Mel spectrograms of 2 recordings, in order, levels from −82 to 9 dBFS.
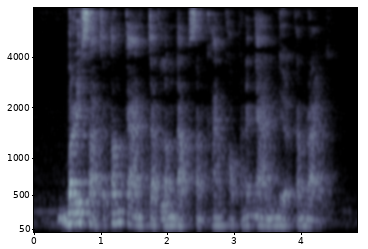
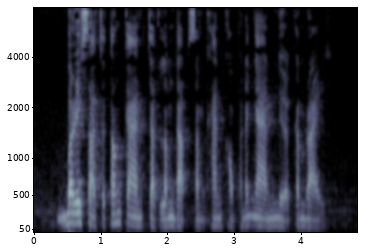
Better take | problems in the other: second | room echo; dies away in 0.5 s

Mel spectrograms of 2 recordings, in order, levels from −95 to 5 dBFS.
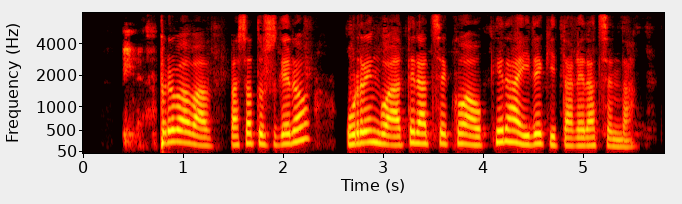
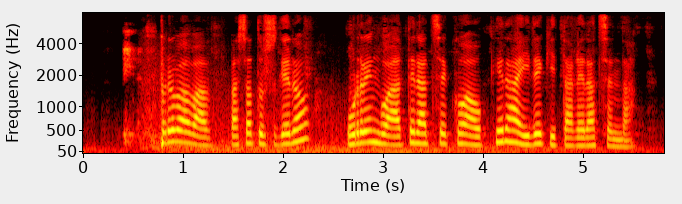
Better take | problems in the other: first | background sound (Explosion); 19 dB below the speech

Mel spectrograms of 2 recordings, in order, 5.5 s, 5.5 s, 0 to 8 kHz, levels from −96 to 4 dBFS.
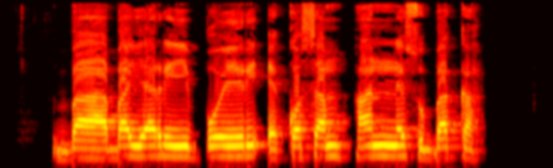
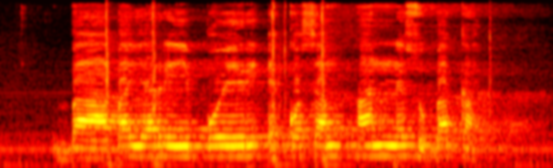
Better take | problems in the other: first | background sound (Computer keyboard); 16 dB below the speech // room echo; dies away in 2.3 s

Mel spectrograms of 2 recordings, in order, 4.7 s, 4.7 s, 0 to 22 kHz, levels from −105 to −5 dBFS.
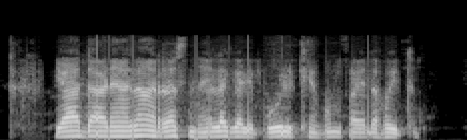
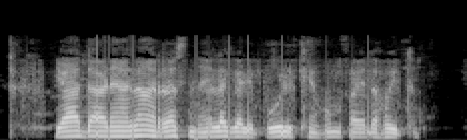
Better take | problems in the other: second | noise reduction (neural separator model SepFormer DNS4)

